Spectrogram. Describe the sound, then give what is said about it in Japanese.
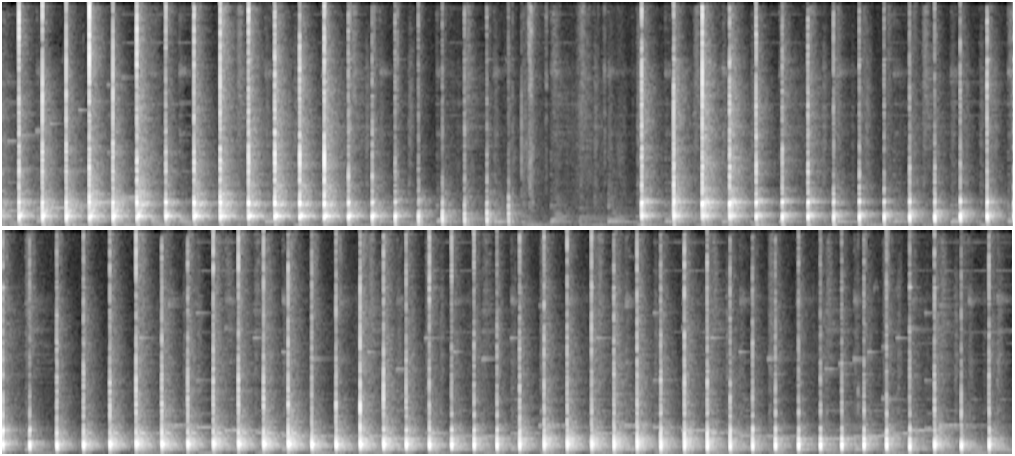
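A hammer taps steadily on leather stretched over a shoe last, working over the whole surface, a fast, even run of sharp knocks that pauses briefly once before resuming at the same quick rhythm. “全体を叩いていきましょう。”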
